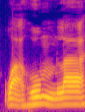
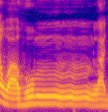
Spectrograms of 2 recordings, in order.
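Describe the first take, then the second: First: The 'hum' sound is kept short and crisp. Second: The 'hum' sound is drawn out long. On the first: The speaker calls it right. "pendek saja. ... seperti itu" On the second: The speaker calls it wrong. "Salah, jangan dipanjangkan begitu"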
